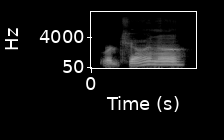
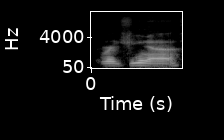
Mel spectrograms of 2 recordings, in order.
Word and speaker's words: Regina: WrestleMania 41, if we're still sticking to the theme of Central Territory, it could be Winnipeg, Regina, or Calgary. Well, that's how they pronounce it. It's not Regina, Saskatchewan. Yeah, they're not doing WrestleMania in your vagina.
